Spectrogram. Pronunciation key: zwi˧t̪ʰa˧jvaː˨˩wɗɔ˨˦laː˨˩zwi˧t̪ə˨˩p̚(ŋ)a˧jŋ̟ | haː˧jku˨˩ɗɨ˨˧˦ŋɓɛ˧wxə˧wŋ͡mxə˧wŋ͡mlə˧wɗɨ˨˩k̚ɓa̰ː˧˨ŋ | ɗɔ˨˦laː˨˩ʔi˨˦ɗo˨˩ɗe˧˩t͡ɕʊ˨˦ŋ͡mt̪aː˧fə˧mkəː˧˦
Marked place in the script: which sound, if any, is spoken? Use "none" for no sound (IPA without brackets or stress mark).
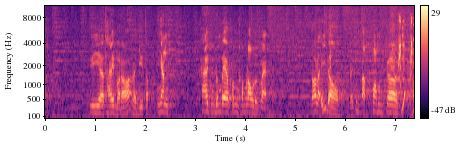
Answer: ɲ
